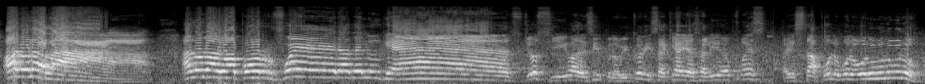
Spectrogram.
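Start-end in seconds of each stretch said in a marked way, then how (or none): 0.0-5.1 drawn-out call. Real, not acted. Goal disallowed, drawn-out call.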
